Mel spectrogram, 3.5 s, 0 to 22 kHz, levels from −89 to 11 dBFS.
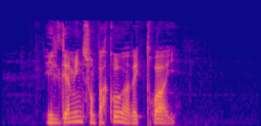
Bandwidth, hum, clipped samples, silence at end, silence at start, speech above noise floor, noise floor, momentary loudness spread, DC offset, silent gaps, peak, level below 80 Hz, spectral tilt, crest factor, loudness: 11.5 kHz; none; under 0.1%; 1.15 s; 0.6 s; 51 dB; -72 dBFS; 8 LU; under 0.1%; none; 0 dBFS; -56 dBFS; -4.5 dB/octave; 22 dB; -20 LUFS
